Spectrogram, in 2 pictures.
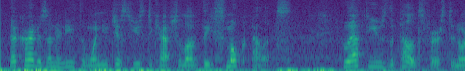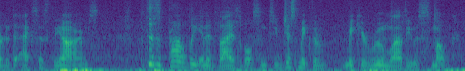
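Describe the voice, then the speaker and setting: A man's voice: medium pitch, big pitch swings, fairly quick, pushed and bright, slight background noise, poor audio. A man narrating a scripted story, reading it aloud.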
